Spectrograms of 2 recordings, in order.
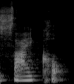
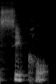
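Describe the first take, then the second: First: The first vowel is a long ai sound. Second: The first vowel is a short i sound. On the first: The speaker calls it wrong. "而不是cycle" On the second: The speaker calls it right. "注意在这2 个词里面y 都又发成了i"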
